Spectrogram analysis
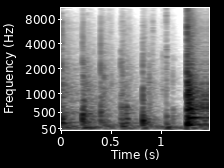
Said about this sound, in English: you've knocked the cane out of my hand.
